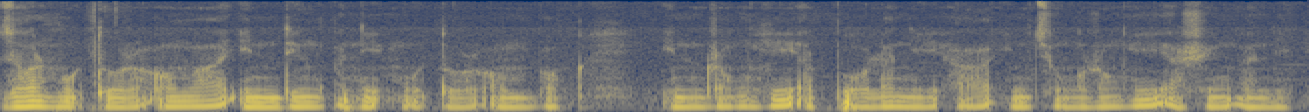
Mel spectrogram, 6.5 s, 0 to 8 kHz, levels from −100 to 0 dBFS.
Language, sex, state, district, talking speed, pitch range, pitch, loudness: Mizo, male, Mizoram, Aizawl, 245 wpm, 90-105 Hz, 95 Hz, -22 LUFS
